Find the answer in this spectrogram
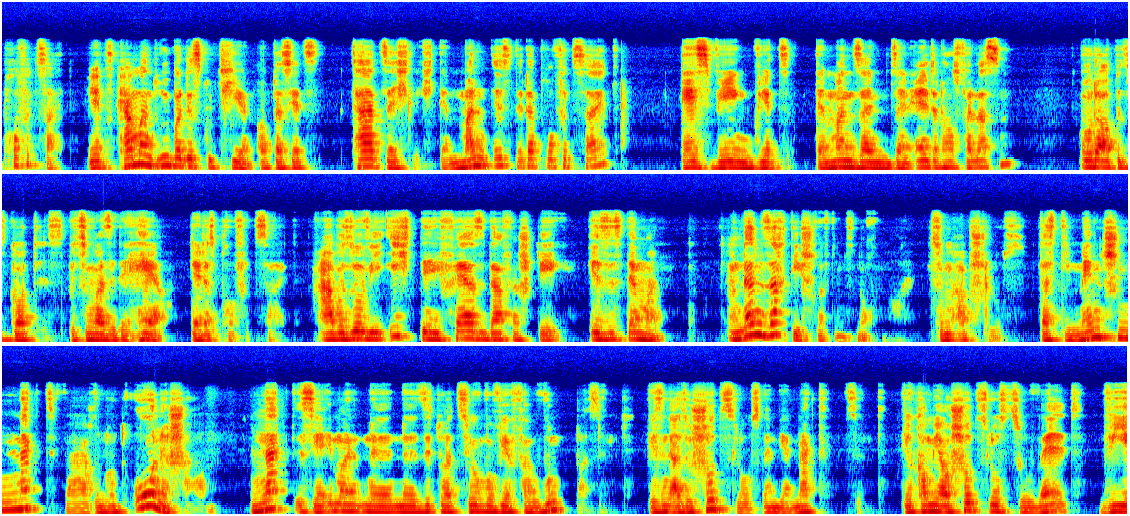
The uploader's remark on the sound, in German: Ich hoffe das die Tonqualität der nächsten Episode wieder besser wird.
